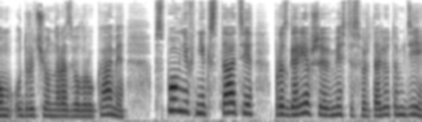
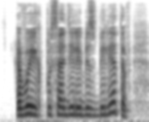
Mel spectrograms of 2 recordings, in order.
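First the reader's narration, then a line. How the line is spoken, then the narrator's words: Stern question. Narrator (Russian): строго спросила Ольга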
